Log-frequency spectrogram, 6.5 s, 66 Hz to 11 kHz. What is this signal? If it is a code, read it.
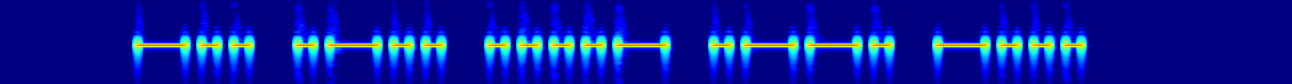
Morse code, heard as a keyed tone, about 15 wpm, 700 Hz. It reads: DL4PB
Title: DXCC-100 Call Signs - 5 Characters - Repeated 2x - 15wpm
